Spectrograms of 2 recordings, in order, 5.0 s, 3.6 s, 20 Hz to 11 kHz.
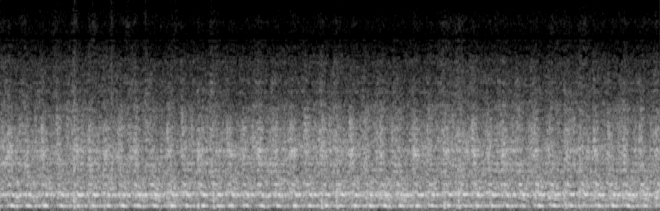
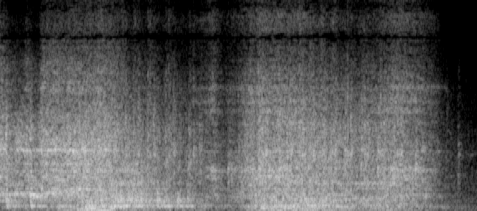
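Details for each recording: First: Ford Mustang muscle car sitting since 1993, fuel poured into carburetor after accelerator pump squirters checked: cranks and catches roughly for about ten seconds, uneven and rushing, then cuts out; won't keep running, probably flooded. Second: Ford Mustang muscle car sitting since 1993, two-barrel carb, first start on fuel poured in with no fuel pump: catches and runs a few seconds smoothly without knocks or rattles, then dies; engine sounds healthy.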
